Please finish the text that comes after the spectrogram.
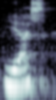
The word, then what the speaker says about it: Yuskavage: And I'm now going to introduce Christian Viveros-Fauné, who will introduce you to our guest artist tonight, Lisa Yuskavage. Rhymes with savage.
